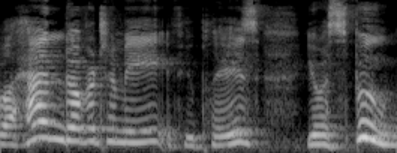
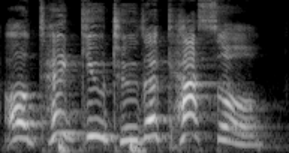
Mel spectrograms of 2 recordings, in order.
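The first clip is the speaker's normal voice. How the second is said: higher and louder, spelled out; repeating louder; 6 semitones higher, 10 dB louder than usual. Acted. Soldier repeating himself louder for deaf Mig. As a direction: repeat it loud for someone hard of hearing.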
